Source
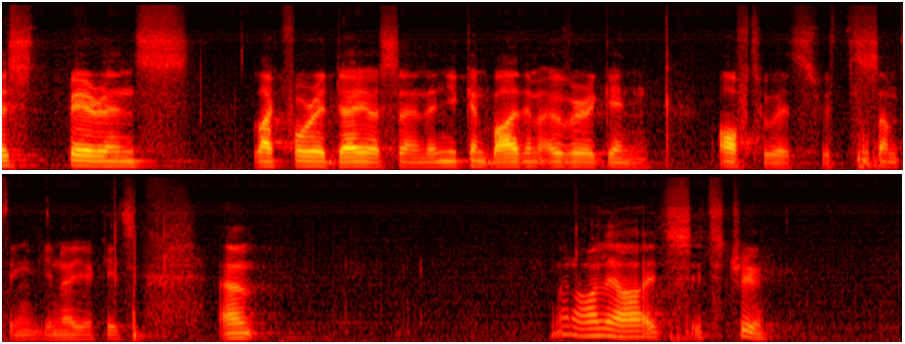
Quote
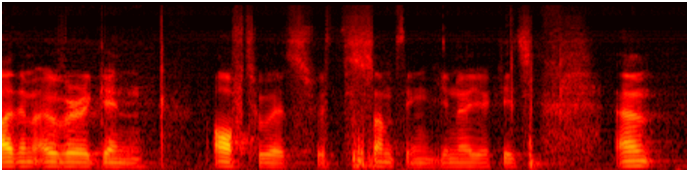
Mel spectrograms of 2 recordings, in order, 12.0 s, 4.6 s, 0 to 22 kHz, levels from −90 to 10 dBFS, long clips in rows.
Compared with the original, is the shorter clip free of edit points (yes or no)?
yes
